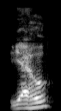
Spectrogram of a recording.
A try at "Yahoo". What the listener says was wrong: Most people put the emphasis on the first syllable, Yahoo.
